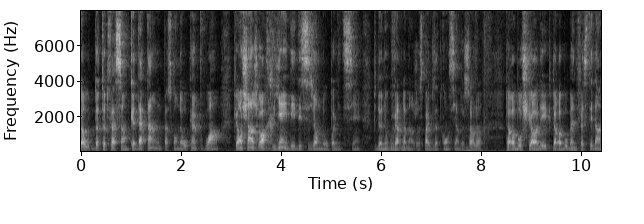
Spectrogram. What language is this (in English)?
French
